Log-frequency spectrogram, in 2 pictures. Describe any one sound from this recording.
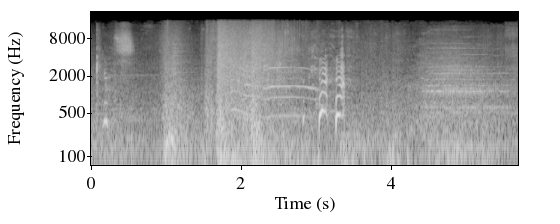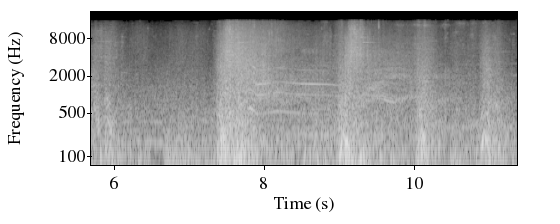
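Metal weapons strike and clash.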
